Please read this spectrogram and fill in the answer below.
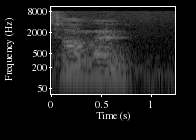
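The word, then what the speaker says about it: Tonglen: transition connection process thank you you what is Tong Lyn Tong Lyn um so it's spelled t o n g l n and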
